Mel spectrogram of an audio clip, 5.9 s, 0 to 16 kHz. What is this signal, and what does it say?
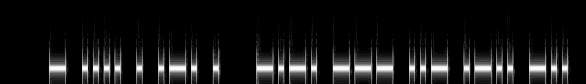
Morse code, heard as a keyed tone, about 22 wpm, 700 Hz. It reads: THERE COULD
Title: Sentences from Top 600 Words 22wpm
